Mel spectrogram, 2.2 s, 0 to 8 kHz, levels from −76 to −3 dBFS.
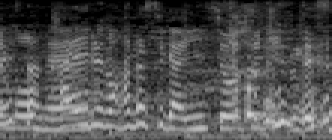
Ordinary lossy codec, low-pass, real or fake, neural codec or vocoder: none; none; real; none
